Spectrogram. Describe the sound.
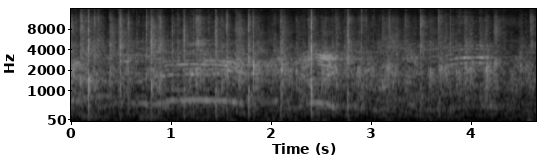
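Scattered, uneven claps from an audience, given for the people who made the event happen, ring out over a steady murmur of voices, with a few rising, sing-song calls mixed into the crowd noise.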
